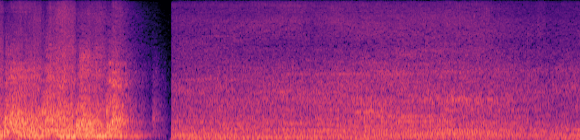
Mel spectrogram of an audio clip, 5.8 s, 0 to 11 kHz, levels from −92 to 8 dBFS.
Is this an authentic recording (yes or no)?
yes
